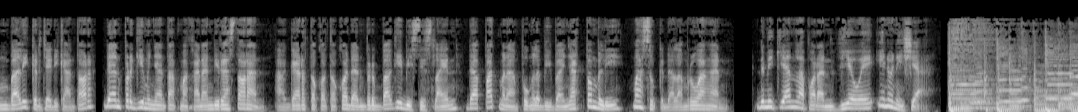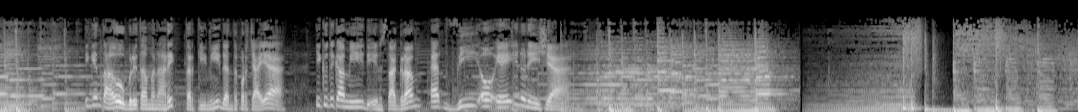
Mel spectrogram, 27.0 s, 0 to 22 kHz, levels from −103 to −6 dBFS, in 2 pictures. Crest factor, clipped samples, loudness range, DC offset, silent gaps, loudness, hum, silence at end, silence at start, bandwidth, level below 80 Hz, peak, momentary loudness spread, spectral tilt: 20 dB; under 0.1%; 3 LU; under 0.1%; 1.20-1.28 s, 9.18-9.39 s, 11.76-11.83 s; -28 LUFS; none; 0 s; 0 s; 11.5 kHz; -40 dBFS; -8 dBFS; 8 LU; -5 dB/octave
